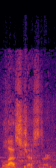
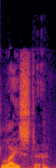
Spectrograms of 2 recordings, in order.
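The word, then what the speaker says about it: Leicester: look it up sir the FIFA guys call it less gesture right cuz that's the wrong way to say it well that's how it's written it's pronounced Lyster yes and The Great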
